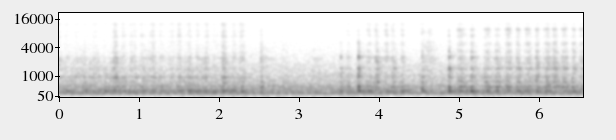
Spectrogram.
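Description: A pencil scratches sketch lines across the flat top of a small wooden child's stool, producing a steady, quiet, dry rasping scratch with a low wooden body around 290 Hz. Toward the end, a few sharper ticks stand out as the pencil catches on the wood.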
